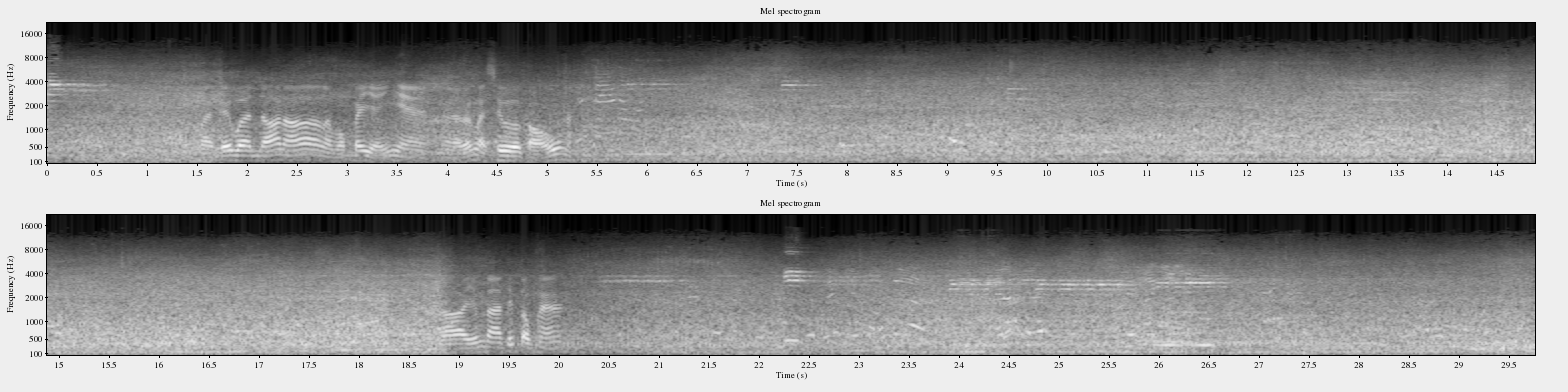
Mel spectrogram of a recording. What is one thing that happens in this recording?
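Traffic roars steadily along a busy street.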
